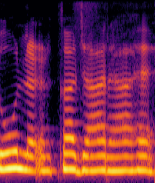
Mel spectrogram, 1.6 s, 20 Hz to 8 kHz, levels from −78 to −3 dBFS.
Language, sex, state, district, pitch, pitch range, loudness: Hindi, female, Jharkhand, Deoghar, 235 Hz, 230-250 Hz, -13 LUFS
